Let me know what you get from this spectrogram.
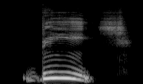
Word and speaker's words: beach: Pensa num dia de sol, sem nuvens, um vento fresquinho, um mar com a temperatura perfeita. Deu um sorrisinho no rosto? Então você já sabe como pronunciar, né? Beach. Beach.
